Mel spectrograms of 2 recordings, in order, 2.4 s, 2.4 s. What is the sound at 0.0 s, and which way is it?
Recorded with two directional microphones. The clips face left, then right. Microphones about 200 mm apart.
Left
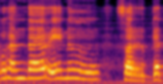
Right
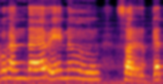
A woman's voice, 40° left (ahead or behind).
